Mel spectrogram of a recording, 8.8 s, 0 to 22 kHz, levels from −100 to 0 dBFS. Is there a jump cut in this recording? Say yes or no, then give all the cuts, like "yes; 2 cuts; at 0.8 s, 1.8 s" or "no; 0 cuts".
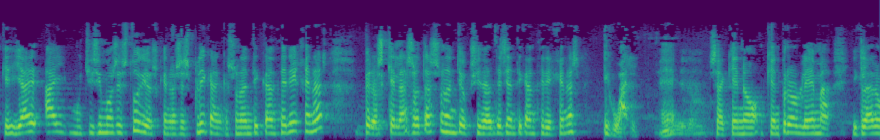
yes; 2 cuts; at 6.5 s, 7.8 s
